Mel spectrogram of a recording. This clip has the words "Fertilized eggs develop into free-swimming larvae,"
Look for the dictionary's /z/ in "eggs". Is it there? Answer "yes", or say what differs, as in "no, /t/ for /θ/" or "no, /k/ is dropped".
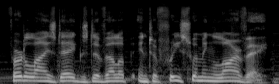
yes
